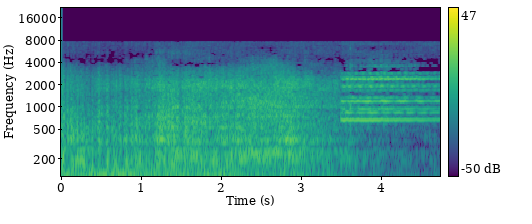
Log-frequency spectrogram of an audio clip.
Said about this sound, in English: An investigation into the cause of the explosion was conducted. And after a very thorough inquiry, the official in charge issued a rather startling statement. There can be no question as to what caused the explosion.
